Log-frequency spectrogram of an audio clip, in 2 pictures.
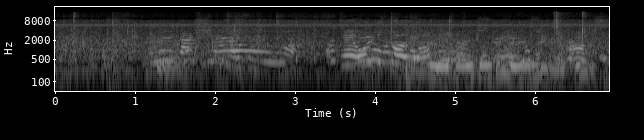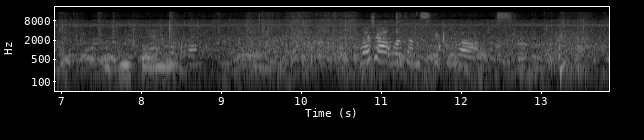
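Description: Water splashes as a child wades through a shallow stream.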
